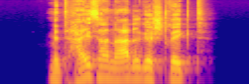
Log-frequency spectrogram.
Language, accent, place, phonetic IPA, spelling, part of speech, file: German, Germany, Berlin, [mɪt ˈhaɪ̯sɐ ˈnaːdl̩ ɡəˈʃtʁɪkt], mit heißer Nadel gestrickt, phrase, De-mit heißer Nadel gestrickt.ogg
- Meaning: made in a hurry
